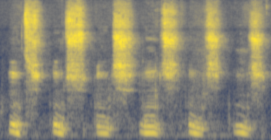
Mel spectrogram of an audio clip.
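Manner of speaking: soft, repeated "nch" noises; imitated beat noise. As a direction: mouth a quiet rhythmic "nch" over and over. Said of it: "I'm still up there going".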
